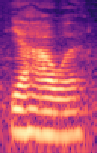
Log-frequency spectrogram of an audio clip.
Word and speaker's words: Yahweh: deliverer okay yeah you you may pronounce it many ways yahweh yahuwah depending on where you're from in the world but um yeah is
